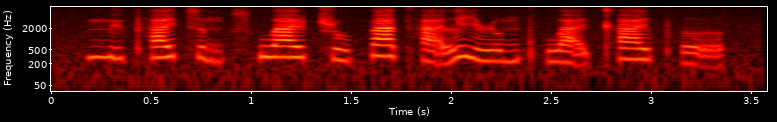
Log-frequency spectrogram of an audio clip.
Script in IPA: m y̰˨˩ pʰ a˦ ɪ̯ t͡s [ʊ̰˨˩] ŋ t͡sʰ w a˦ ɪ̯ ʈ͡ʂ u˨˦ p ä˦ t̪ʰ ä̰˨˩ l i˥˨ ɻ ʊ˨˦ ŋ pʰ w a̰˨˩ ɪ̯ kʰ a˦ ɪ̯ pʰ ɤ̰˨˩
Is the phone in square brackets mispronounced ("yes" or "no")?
no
